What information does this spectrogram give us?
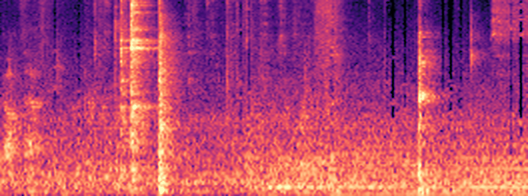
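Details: Indoor clattering of dishes and cutlery in a couple of sharp bursts over a soft background hum, with no bird or other animal heard.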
